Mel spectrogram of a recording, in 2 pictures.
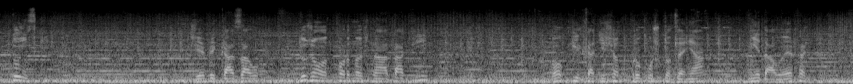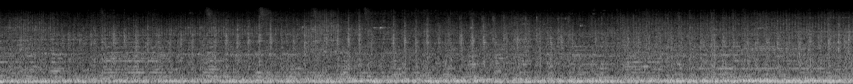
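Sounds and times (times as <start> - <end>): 
Leopard 2A4 tank engine rumbling: 0.0 - 17.0
speech: 0.1 - 0.5, 2.0 - 4.6, 5.5 - 8.4
faint mechanical clatter: 4.4 - 17.0.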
